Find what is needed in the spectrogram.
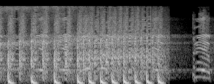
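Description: Electronic dance music build-up: a kick-drum roll speeding up to about ten hits a second, then cutting off suddenly near the end.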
